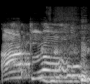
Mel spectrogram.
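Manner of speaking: high, loud exasperated laugh. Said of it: "It's like".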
